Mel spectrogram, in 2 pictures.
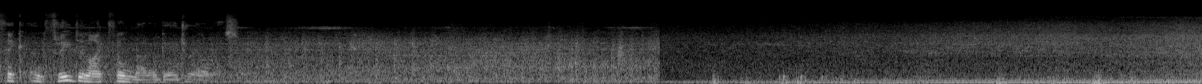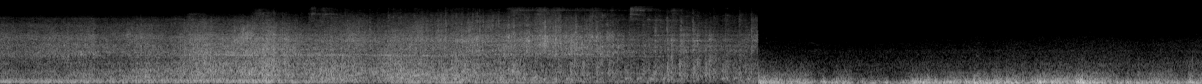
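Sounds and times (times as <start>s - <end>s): locomotive engine hum: 0.0s - 19.6s
wagons rumbling on rails: 0.0s - 19.6s.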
